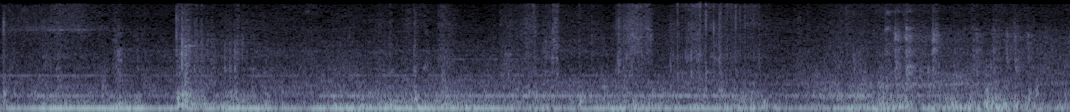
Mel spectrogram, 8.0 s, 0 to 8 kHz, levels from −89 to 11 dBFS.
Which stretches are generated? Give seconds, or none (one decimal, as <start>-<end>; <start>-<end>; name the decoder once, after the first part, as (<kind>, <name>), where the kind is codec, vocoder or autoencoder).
4.4-5.8 (codec, DAC)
